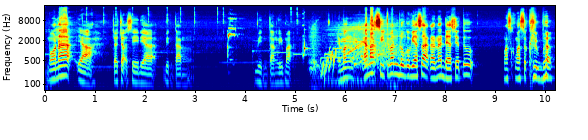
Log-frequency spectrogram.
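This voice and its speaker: A young Indonesian man giving casual, slangy, excitable gameplay commentary. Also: fairly high pitch, normal speed, long pauses. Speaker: gaming content creator. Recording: loud game music behind voice. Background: loud game music.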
